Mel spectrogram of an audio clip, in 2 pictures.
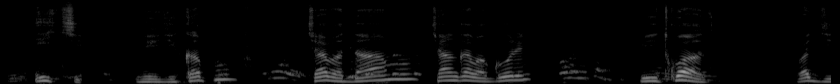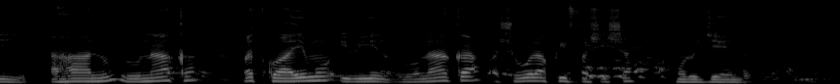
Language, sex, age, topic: Kinyarwanda, male, 25-35, finance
